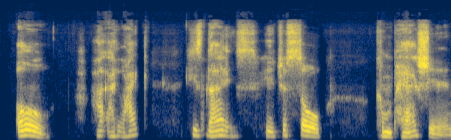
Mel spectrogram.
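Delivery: very slow, high, drawn-out, gushing admiration. Speaker imitates how people in the community describe him, in that put-on voice. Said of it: "say it in that voice".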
